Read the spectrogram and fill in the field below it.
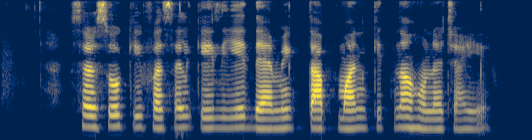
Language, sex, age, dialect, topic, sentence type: Hindi, female, 25-30, Marwari Dhudhari, agriculture, question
